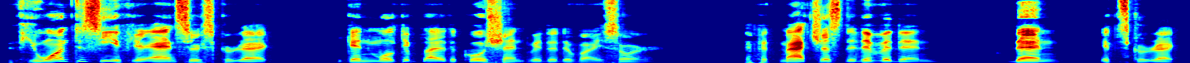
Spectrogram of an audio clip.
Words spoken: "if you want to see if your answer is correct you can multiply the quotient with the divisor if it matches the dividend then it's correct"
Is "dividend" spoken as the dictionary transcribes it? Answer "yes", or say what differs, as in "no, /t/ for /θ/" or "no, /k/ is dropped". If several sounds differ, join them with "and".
yes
